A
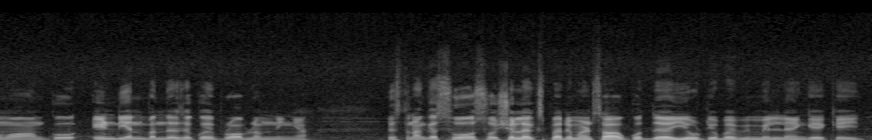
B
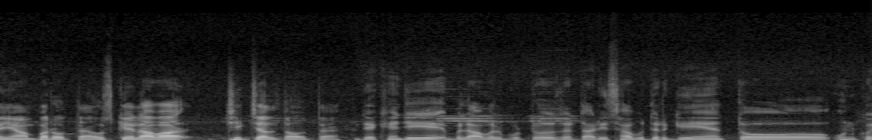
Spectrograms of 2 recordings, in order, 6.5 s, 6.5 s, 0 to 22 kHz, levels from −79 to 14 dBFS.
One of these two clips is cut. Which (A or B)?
B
